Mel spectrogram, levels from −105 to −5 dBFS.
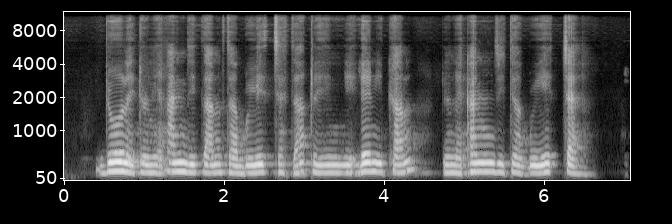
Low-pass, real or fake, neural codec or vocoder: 10.8 kHz; fake; codec, 24 kHz, 0.9 kbps, WavTokenizer, medium music audio release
